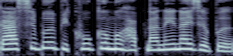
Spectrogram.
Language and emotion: Bodo, neutral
